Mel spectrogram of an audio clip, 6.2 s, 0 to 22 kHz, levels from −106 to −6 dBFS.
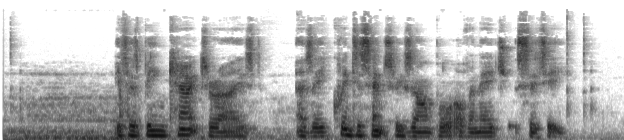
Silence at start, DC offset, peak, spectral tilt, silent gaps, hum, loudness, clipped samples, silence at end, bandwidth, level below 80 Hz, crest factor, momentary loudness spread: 0.05 s; under 0.1%; -4 dBFS; -4.5 dB/octave; none; none; -21 LUFS; under 0.1%; 0.55 s; 13.5 kHz; -40 dBFS; 18 dB; 17 LU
